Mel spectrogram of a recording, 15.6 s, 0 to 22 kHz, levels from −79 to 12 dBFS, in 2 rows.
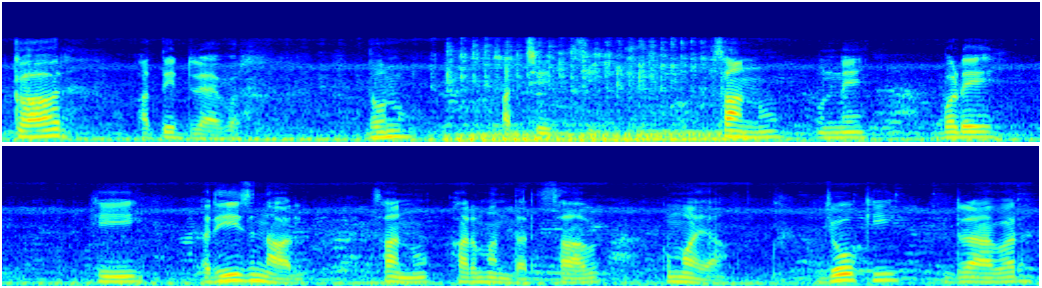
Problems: continuous background conversations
